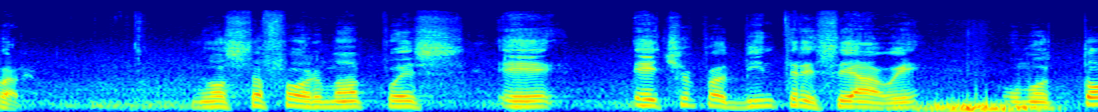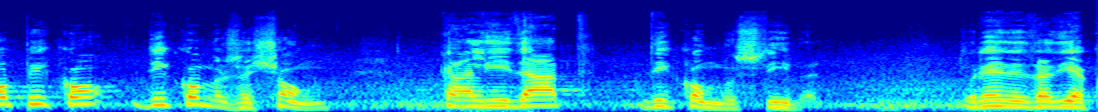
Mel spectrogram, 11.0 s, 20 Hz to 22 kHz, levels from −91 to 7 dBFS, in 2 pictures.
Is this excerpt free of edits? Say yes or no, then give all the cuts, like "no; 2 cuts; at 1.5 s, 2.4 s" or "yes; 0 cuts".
yes; 0 cuts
